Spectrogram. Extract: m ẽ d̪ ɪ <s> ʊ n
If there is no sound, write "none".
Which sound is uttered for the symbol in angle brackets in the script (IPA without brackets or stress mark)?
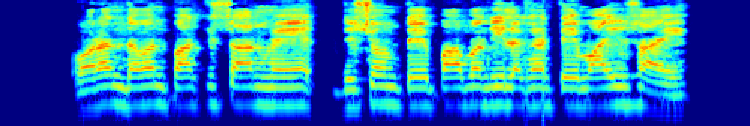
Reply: ʃ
